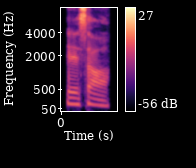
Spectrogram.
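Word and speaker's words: 에서: This is read as Esa.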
